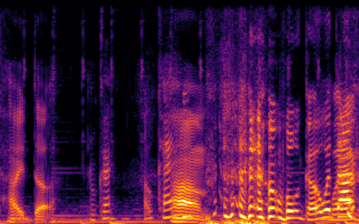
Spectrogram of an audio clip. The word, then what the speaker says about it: Heidi: It's spelled Heidi, but she said pronounced Haida.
